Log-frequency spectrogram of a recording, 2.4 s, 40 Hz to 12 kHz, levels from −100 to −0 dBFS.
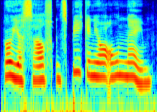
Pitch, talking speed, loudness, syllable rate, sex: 235 Hz, 205 wpm, -17 LUFS, 4.1 syllables/s, female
